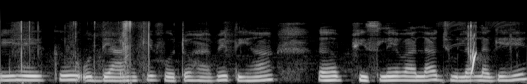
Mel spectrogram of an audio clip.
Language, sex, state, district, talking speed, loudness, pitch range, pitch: Chhattisgarhi, female, Chhattisgarh, Raigarh, 150 wpm, -17 LUFS, 180-200 Hz, 190 Hz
